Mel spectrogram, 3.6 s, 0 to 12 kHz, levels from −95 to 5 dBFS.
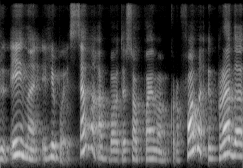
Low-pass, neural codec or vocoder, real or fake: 10.8 kHz; codec, 24 kHz, 1.2 kbps, DualCodec; fake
